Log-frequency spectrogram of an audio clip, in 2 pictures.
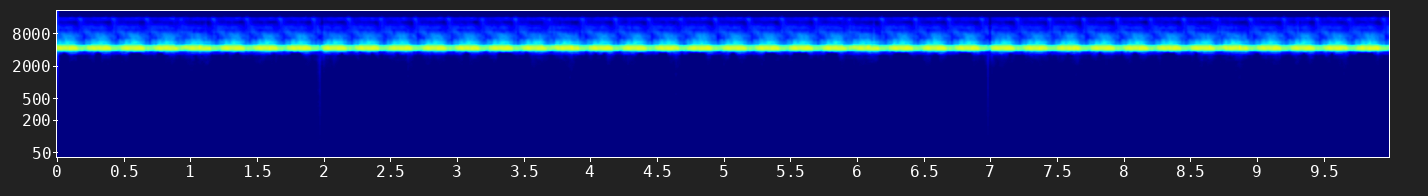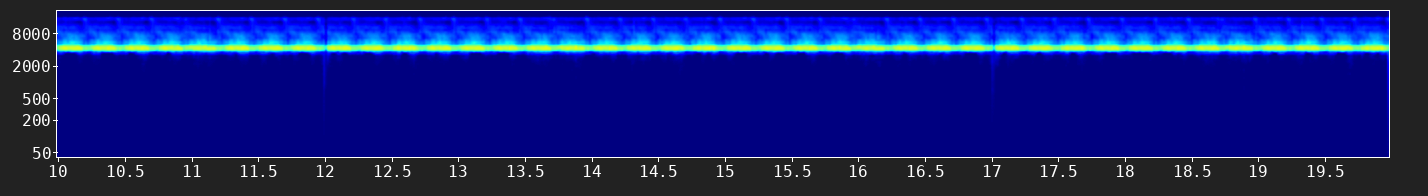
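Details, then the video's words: Summer-night crickets in a moonlit farm meadow keep up a continuous shrill pulsing chirp, roughly four beats per second, very regular throughout, with no other sounds. "Cricket chirping sounds for sleeping"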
